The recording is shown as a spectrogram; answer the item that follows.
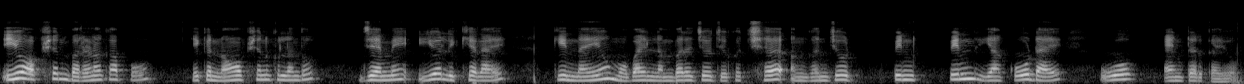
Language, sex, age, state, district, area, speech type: Sindhi, female, 45-60, Rajasthan, Ajmer, urban, spontaneous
